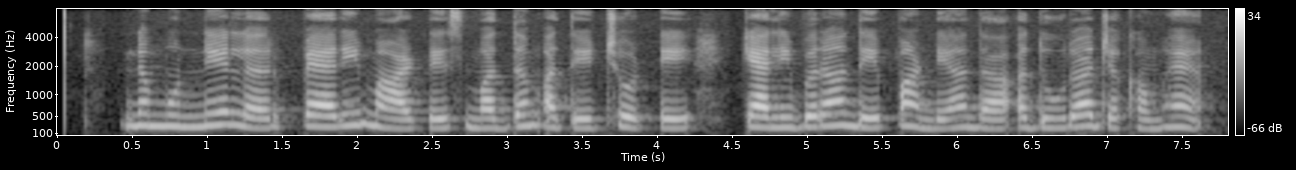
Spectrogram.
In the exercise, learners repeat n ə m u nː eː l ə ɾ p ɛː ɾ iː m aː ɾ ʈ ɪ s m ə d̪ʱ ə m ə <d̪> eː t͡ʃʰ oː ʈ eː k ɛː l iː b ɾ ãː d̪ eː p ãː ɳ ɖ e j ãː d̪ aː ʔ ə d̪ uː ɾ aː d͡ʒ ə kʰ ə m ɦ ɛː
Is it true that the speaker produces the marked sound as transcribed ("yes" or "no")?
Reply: no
